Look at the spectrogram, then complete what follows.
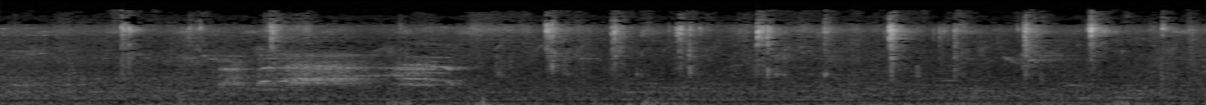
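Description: A drawn-out animal call about a second and a half long, starting about a second and a half in. Scattered light clicks and taps come from eating rice by hand off a steel plate.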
